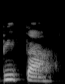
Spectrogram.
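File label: "bitter", Nigerian Pidgin, female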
